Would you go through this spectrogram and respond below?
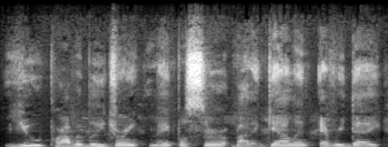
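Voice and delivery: hammed-up gushing ad read for a fellow YouTuber; mock sponsor ad read. Vlogger thanks a fellow creator in a mock sponsor read, gushing. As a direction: sell it like a cheesy fake sponsorship.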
